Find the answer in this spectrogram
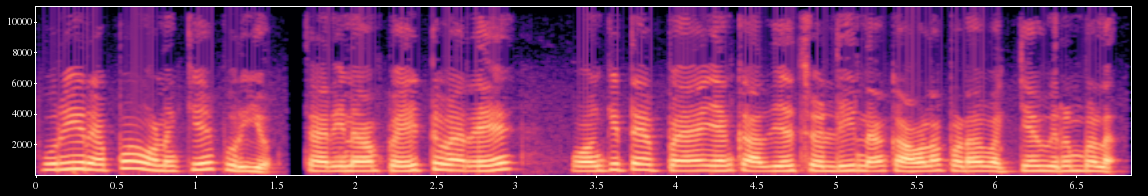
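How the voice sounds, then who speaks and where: A woman voicing a meek, patient young village woman in a cartoon, who speaks softly and quietly. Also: sits high, steady tone, normal speed, voice pushed down, close to an everyday voice. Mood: resigned. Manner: soft, resigned, quiet. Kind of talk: cartoon voice acting.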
